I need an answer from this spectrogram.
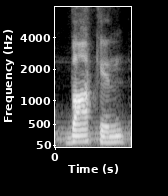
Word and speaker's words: Wacken: Check out footage from the Wacken Festival, Wacken, if you say it correctly, festival.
